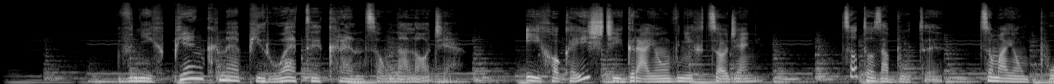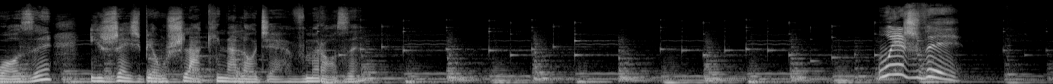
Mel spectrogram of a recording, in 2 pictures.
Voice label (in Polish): narracja; czasopismo mis; zima; zagadka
